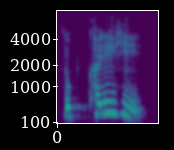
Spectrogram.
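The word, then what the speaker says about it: ದುಃಖೈಃ: ಸಮುದ್ಭವಾನ್ ಜನ್ಮ ಮೃತ್ಯು ಜರಾ ದುಃಖೈಹಿ ಸೋ ಇದು ನಿಮ ಎಲ್ಲರೂ ಹೇಳಬಹುದು ಅಲ್ಲಿ ದುಃಖೈಹಿ ಅಂತ ವಿಸರ್ಗ ಇದೆಹ ಕೂಡ ಐಹಿ ಐ ಉಚ್ಚಾರಣೆನೇ ಬರಬೇಕು ವಿಮುಕ್ತೋ ಇನ್ನ ಬಿಡಿಸಿದಾಗ ವಿಮುಕ್ತೋ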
